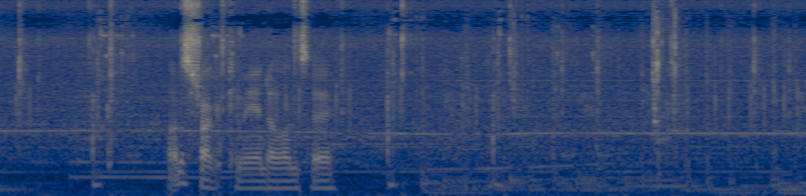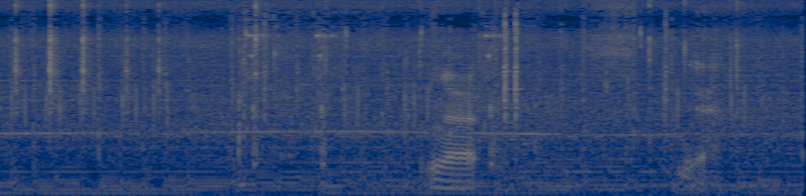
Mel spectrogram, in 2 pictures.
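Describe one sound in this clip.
Short electronic menu clicks sound as options are selected.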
